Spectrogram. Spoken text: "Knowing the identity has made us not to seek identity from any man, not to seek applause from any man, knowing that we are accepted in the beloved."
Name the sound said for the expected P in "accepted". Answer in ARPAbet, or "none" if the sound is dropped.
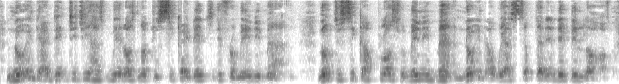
P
